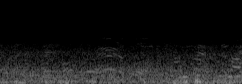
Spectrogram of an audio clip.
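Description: Indistinct, distant voices of several people talking across an open field over a steady low rumble.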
